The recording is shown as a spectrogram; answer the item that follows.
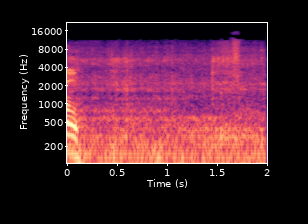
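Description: New Holland T7040 tractor's six-cylinder diesel engine running steadily under way, heard as an even hum from inside the cab.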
